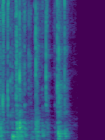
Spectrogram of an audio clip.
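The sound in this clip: Soft typing on a computer keyboard while a search is entered: a quick cluster of faint clicks, a short pause, then a second brief burst of keystrokes before everything falls silent.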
